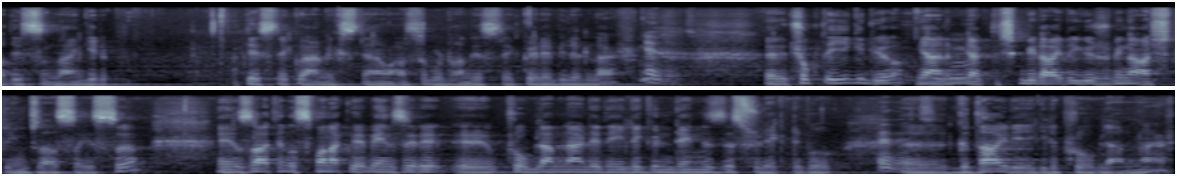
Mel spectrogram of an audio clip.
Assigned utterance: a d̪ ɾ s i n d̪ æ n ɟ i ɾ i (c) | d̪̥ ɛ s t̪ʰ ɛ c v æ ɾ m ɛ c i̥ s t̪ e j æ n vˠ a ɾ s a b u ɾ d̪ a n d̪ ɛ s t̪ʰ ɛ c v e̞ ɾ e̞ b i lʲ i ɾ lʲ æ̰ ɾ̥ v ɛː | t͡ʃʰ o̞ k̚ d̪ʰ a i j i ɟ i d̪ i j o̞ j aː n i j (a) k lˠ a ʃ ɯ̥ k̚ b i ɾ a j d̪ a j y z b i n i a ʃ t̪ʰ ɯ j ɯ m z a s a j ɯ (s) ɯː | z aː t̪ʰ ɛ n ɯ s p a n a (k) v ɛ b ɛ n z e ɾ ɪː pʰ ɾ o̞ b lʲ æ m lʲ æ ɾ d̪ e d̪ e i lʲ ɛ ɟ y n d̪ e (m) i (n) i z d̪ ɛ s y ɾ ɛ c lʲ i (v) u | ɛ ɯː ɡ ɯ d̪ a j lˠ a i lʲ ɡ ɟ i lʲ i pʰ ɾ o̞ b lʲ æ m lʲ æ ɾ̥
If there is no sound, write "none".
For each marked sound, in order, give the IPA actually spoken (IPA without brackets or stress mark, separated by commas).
p, a, s, k, m, m, b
